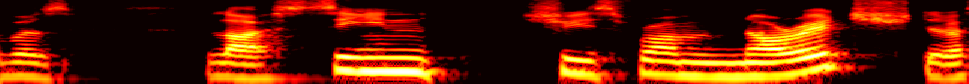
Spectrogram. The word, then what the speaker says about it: Norwich: old when she was last seen she's from Norwich did I say it right guys you guys taught me last time Norwich Connecticut she was a single mother she was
